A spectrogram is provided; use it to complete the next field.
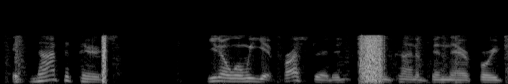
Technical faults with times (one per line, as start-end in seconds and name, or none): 0.00-5.08 noise suppressor artifacts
